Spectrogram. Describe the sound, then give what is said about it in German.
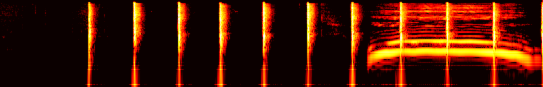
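A single person claps in a steady, even rhythm, about ten sharp claps, and toward the end a sustained voiced tone, rising then falling in pitch, joins the clapping. “Du hast vergessen, dir die Nase zuzuhalten bei deinem Applaus.”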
